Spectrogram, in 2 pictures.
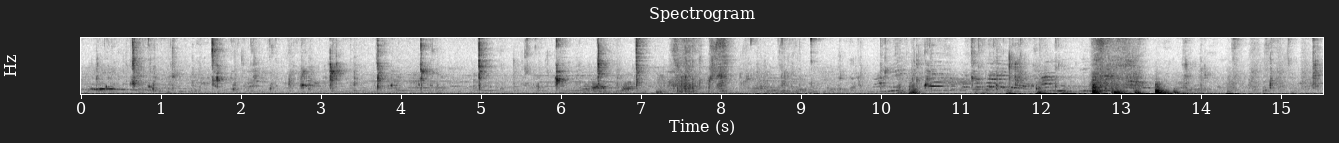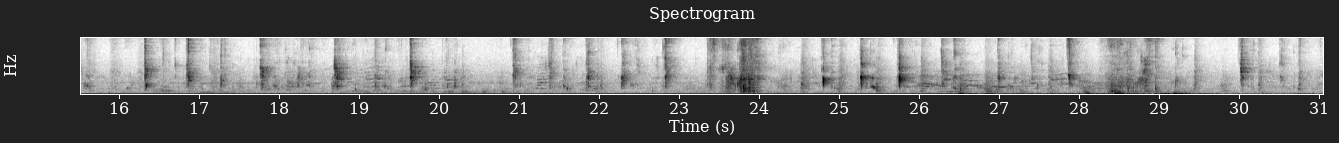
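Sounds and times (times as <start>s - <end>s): wet chewing and lip smacking: 0.0s - 12.2s, 13.8s - 31.0s
biting into tomato: 0.3s - 9.2s, 20.9s - 31.0s.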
